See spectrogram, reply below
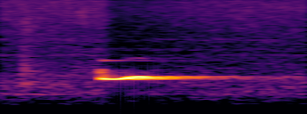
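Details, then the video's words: Scops owl giving a single clear whistled note, steady in pitch with a brief sharp onset, fading out over about half a second against a quiet background hiss. "Scops Owl"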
